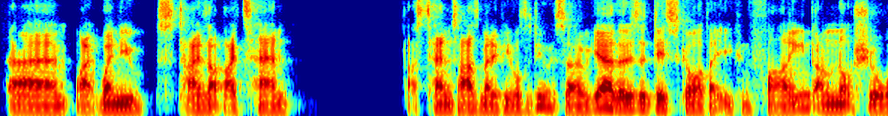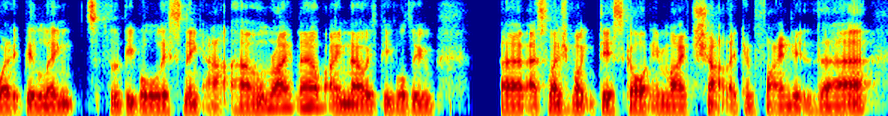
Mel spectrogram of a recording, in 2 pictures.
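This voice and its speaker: Low-pitched man chatting, sweary and opinionated. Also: fairly even intonation, a little fast. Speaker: podcast host. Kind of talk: casual podcast chat.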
